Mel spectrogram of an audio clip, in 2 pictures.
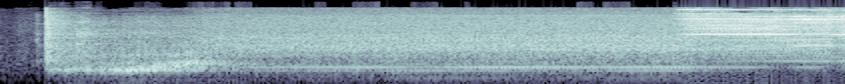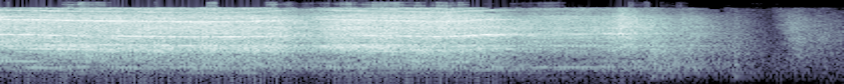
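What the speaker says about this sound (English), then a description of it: "Next, I'm going to cut my end panels to length." A power saw cuts wooden end panels to length for a basic case in a woodworking shop, a loud whining motor rising as the blade bites, a sustained rough cutting roar, then spinning down.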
